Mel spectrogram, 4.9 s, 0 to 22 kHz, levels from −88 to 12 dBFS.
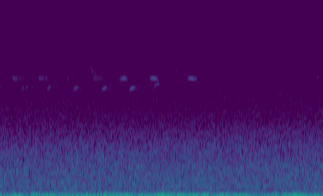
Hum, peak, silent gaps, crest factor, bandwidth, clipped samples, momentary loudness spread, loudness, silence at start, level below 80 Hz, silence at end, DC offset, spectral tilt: none; -30 dBFS; none; 12 dB; 5.4 kHz; under 0.1%; 3 LU; -54 LUFS; 0 s; -48 dBFS; 0 s; under 0.1%; -7 dB/octave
